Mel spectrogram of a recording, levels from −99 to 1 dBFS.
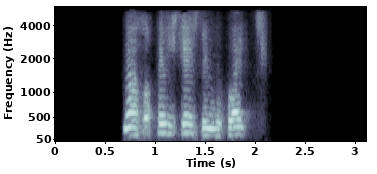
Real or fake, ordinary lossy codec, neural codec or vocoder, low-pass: fake; MP3, 32 kbps; codec, 16 kHz, 0.5 kbps, FreqCodec, smaller model; 5.4 kHz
